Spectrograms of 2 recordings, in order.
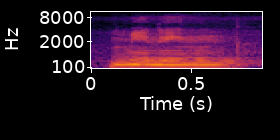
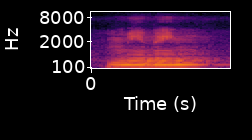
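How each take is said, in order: Both takes have the same delivery.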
